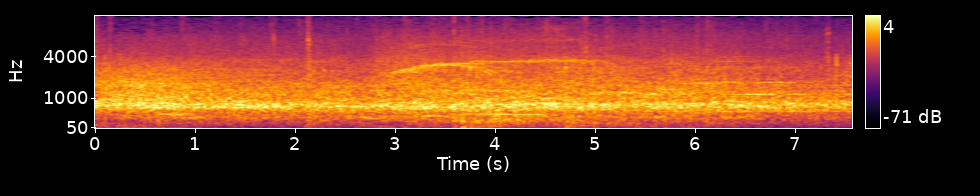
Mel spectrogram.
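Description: A large arena crowd roars steadily.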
